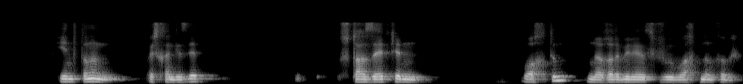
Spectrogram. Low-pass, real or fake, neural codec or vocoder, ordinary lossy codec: 7.2 kHz; fake; codec, 24 kHz, 0.9 kbps, WavTokenizer, large speech release; none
